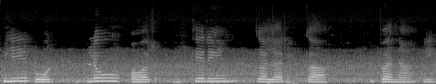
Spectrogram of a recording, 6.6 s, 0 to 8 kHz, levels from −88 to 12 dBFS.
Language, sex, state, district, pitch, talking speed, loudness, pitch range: Hindi, female, Madhya Pradesh, Dhar, 255 Hz, 80 wpm, -15 LUFS, 225-285 Hz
